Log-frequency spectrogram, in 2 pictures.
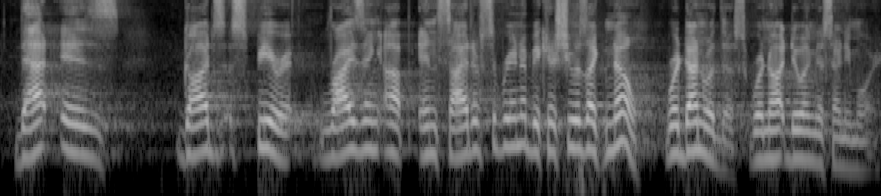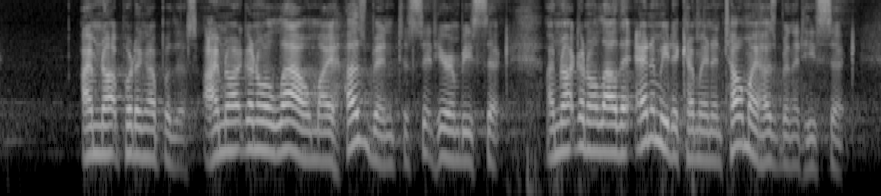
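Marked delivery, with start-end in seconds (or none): none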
